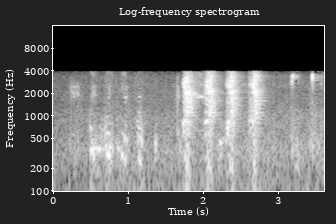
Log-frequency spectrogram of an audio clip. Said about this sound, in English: Yeah, my dog.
